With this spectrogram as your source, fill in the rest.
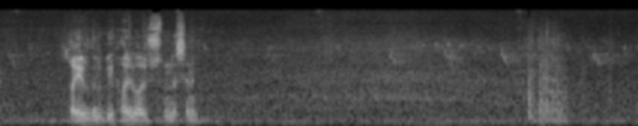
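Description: A middle-aged man speaks firmly nearby.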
